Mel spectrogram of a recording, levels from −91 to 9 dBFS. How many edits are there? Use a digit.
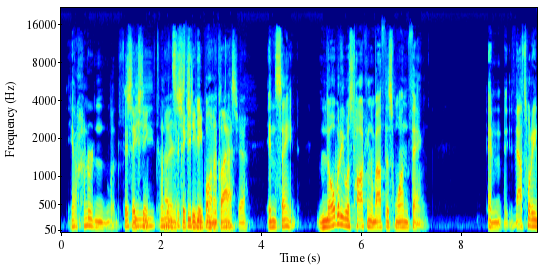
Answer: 1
